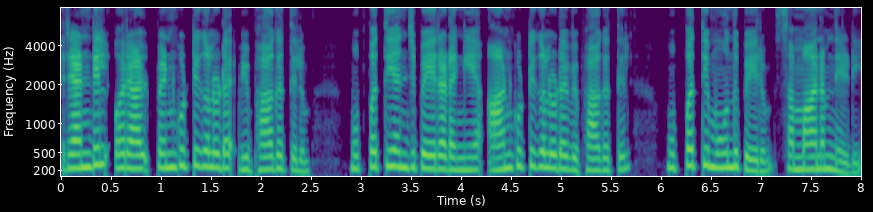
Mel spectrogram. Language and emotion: Malayalam, neutral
